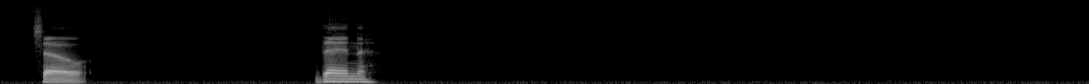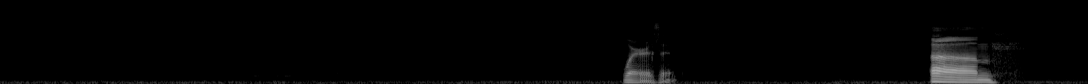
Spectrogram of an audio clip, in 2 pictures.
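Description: A man speaks calmly in short bursts close to a microphone.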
